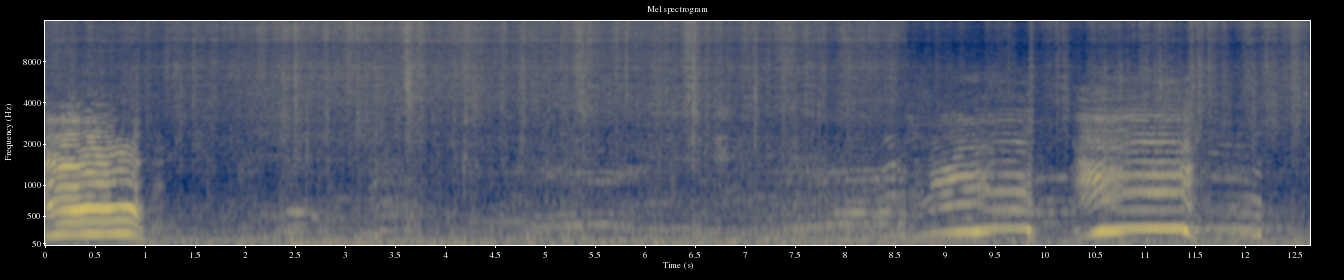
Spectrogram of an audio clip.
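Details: Herd of around 80 cows allowed outdoors for the first time: a loud moo at the start, scattered quieter lowing from several animals in between, then two strong harmonic moos close together toward the end.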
